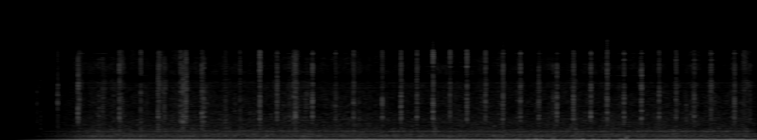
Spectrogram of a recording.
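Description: A loud, steady low mechanical hum, like an idling engine, with a fast, even ticking over it; it fades in during the first second.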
